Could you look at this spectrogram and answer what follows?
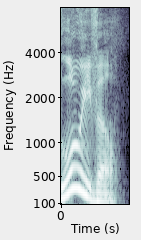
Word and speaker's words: Louisville: interrupt me with it it's Louisville it's Louisville I got you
